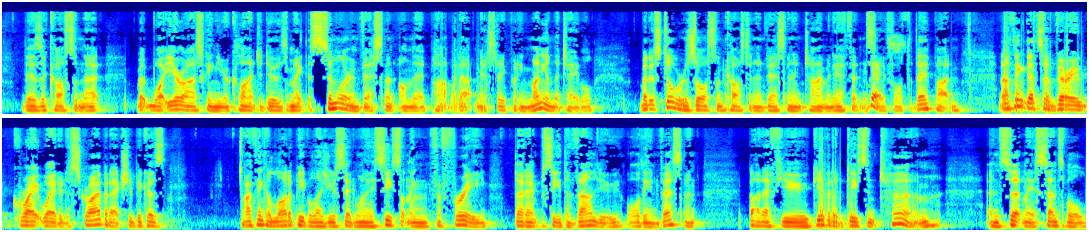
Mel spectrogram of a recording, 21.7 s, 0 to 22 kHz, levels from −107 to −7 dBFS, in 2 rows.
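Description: A speech recording with two kinds of transmission and playback fault. Three times the processor falls behind its audio deadlines, causing processor overload crackle at 4.38 to 4.95 s, 9.49 to 10.87 s and 18.99 to 19.39 s. During each of these stretches, buffers that are not ready in time drop out to silence. The many tiny hard-edged gaps, fitting buffers of roughly 5 ms, come one after another and merge into a gritty, tearing crackle over the speech that stops as soon as the load eases. Separately, network packets go missing and are each rebuilt from the low-bitrate copy carried in the following packet, a lost packet rebuilt from error correction. This happens at 6.89 s, 8.39 to 8.45 s (two packets, 40 ms), 11.11 s, 16.11 to 16.13 s and 17.75 to 17.77 s, the single-packet repairs each about 20 ms. Because the copies fill the holes there is no gap, but those brief moments sound rougher and noisier than the speech around them.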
